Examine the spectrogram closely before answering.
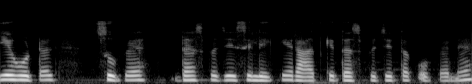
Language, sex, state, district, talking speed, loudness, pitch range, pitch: Hindi, female, Uttar Pradesh, Gorakhpur, 150 wpm, -18 LUFS, 185-205 Hz, 200 Hz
